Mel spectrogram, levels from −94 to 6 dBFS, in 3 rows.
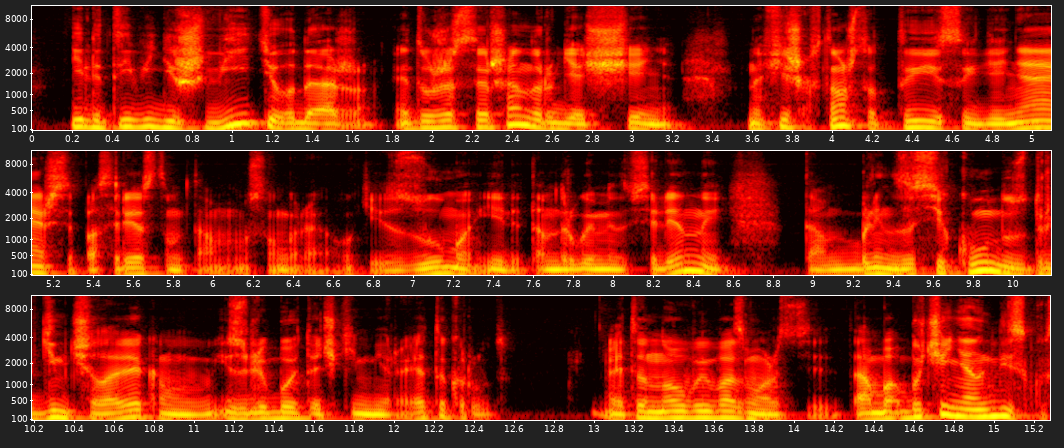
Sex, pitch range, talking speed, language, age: male, 105-135 Hz, 180 wpm, Russian, 20-39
